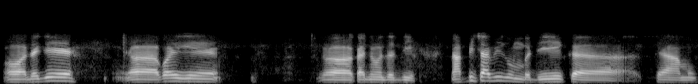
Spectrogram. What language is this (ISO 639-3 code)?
mni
